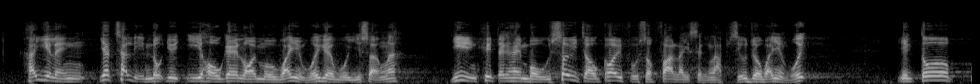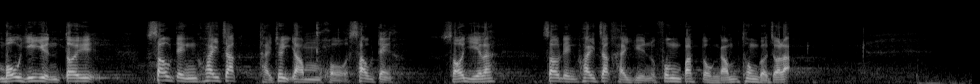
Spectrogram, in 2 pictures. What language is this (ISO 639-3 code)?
yue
